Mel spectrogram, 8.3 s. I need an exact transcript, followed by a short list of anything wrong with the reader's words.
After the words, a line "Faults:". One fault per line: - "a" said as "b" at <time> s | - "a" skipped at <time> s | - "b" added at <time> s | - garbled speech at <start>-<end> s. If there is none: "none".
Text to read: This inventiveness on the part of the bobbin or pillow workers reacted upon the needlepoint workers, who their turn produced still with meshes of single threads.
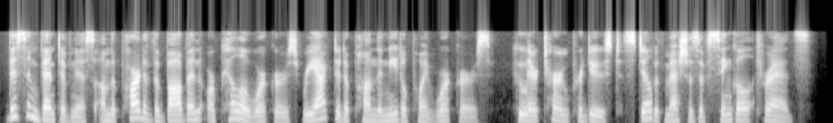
This inventiveness on the part of the bobbin or pillow workers reacted upon the needlepoint workers, who their turn produced still with meshes of single threads.
Faults:
none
